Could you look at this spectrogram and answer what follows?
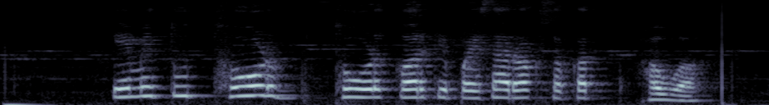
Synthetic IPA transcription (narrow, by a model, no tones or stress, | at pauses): emet̪ut̪ʰoɽ | t̪ʰoɽkəɾkepəjsaɾəkʰsəkət̪ | həwə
